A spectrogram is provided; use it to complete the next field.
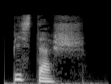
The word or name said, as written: pistache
